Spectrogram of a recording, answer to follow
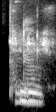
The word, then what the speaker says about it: plus: Потом, если в значении больше не, Мгм. то S не читается.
